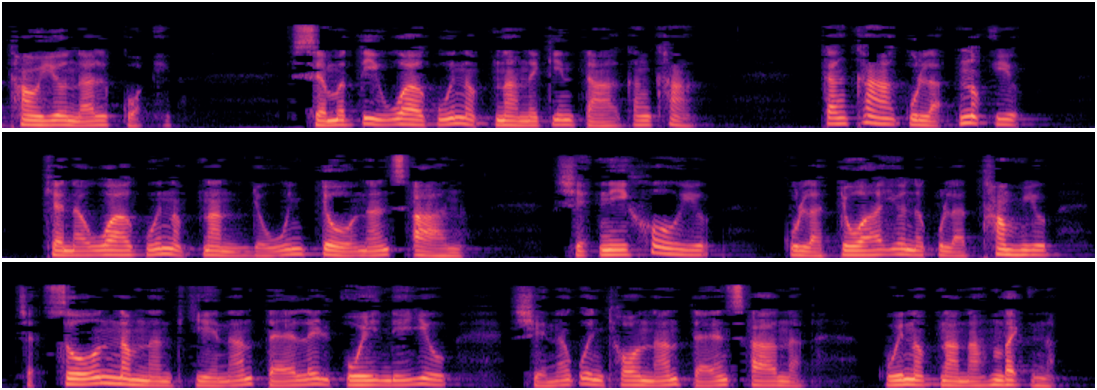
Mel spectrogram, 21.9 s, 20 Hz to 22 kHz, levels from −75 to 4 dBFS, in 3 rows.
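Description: Speech with plainly audible WMA compression throughout: a ringing, washy quality and hiss that swells with the voice, which fits a low bitrate around 32 kbps, likely from an early WMA encoder. A spectrogram shows nothing above 10.1 kHz and patchy, smeared upper bands.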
